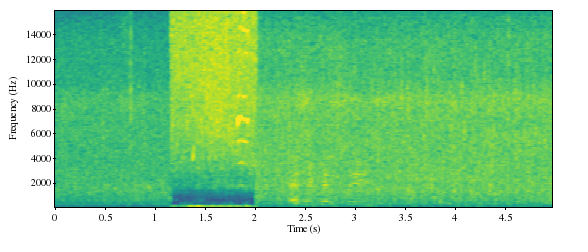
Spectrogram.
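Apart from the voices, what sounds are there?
river stream flowing on a trial motorbike section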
